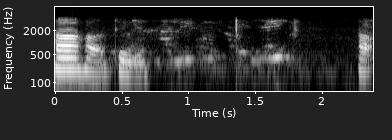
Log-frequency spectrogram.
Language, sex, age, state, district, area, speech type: Marathi, female, 60+, Maharashtra, Yavatmal, rural, conversation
